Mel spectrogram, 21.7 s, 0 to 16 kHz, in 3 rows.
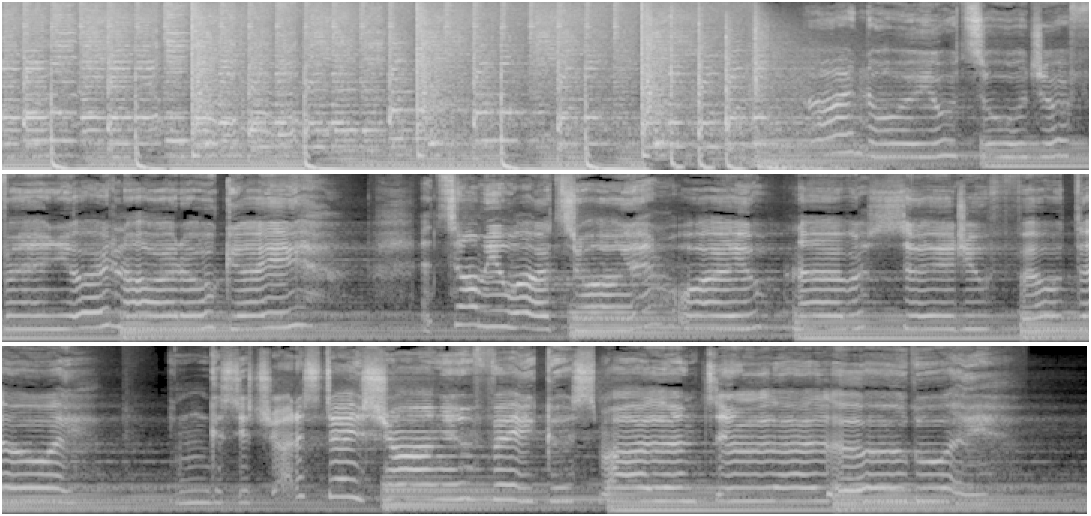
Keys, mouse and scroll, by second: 2.4 ctrl+click, 6.5 ctrl+click, 7.6 ctrl+click.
